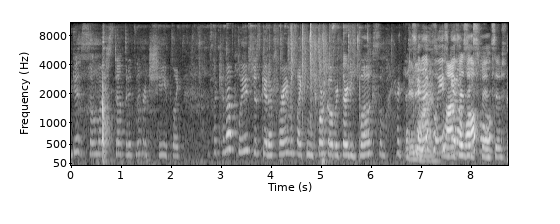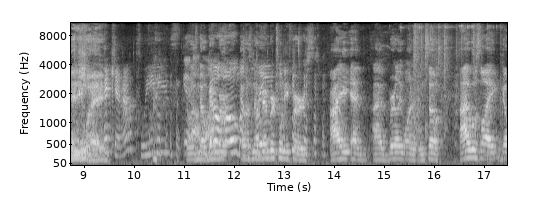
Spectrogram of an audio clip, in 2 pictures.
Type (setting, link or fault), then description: fault, sounds in the background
